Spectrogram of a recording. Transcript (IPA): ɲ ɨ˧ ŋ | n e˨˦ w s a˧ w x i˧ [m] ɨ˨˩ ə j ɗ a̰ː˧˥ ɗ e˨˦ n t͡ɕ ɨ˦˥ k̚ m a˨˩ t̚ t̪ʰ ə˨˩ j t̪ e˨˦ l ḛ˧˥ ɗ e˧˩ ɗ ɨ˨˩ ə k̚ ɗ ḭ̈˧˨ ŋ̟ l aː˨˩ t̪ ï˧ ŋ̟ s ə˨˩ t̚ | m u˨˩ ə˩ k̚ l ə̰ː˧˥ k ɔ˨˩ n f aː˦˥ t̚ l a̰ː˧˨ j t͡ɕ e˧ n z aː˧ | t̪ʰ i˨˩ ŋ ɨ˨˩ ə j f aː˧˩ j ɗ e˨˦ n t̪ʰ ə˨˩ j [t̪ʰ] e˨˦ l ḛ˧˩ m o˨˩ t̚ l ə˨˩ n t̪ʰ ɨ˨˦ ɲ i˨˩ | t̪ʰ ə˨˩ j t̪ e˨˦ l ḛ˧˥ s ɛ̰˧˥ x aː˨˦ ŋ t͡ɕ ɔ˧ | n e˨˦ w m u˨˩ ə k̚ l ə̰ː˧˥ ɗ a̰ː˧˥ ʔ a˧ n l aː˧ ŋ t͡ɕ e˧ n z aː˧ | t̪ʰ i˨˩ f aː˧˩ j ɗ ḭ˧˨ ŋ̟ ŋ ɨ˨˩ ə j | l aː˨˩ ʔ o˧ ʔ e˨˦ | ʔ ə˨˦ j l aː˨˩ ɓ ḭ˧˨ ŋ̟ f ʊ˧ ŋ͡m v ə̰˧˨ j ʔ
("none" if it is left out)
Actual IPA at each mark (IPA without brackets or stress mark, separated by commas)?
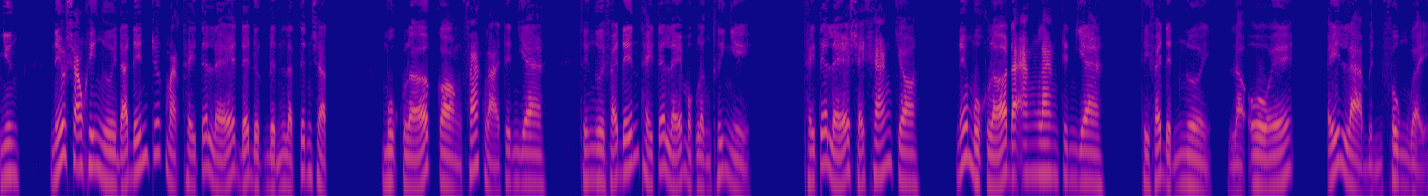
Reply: ŋ, t̪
